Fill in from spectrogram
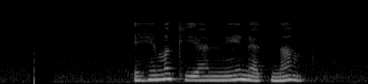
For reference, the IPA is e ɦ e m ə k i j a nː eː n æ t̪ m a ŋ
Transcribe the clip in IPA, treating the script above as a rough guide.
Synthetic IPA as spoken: e ɦ e m ə k i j a nː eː n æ t̪ n a ŋ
